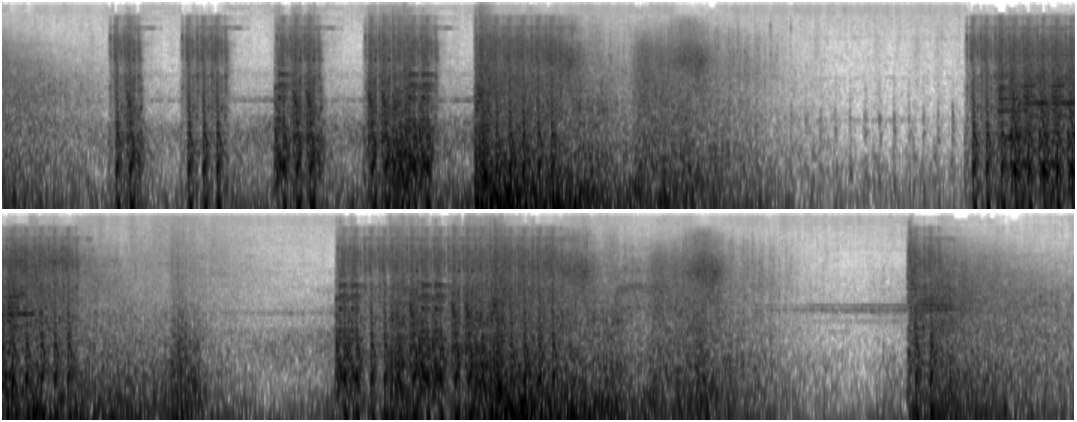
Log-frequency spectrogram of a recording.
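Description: Machine gun firing, starting with a few sharp separate bursts and then running into a long, roaring, continuous stream of rapid fire with brief breaks, loud throughout, with no voices.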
